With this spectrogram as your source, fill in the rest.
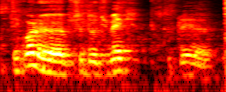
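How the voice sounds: A man's medium-pitched, slightly mellow voice at a fairly quick pace, with lively intonation and strong room echo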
